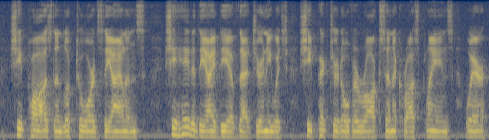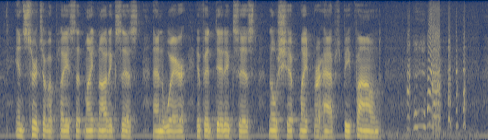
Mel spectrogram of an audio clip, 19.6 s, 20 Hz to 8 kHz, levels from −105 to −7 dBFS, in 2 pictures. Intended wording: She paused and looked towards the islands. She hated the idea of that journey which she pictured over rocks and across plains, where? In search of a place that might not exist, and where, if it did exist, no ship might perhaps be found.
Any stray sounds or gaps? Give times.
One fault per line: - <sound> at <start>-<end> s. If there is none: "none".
- laugh at 17.9-19.2 s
